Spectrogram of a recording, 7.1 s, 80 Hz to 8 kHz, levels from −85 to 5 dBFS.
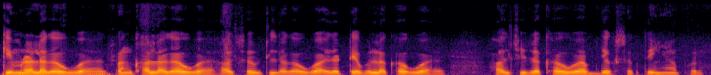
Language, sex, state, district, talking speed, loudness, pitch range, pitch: Hindi, male, Bihar, West Champaran, 225 wpm, -18 LUFS, 125-130 Hz, 125 Hz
